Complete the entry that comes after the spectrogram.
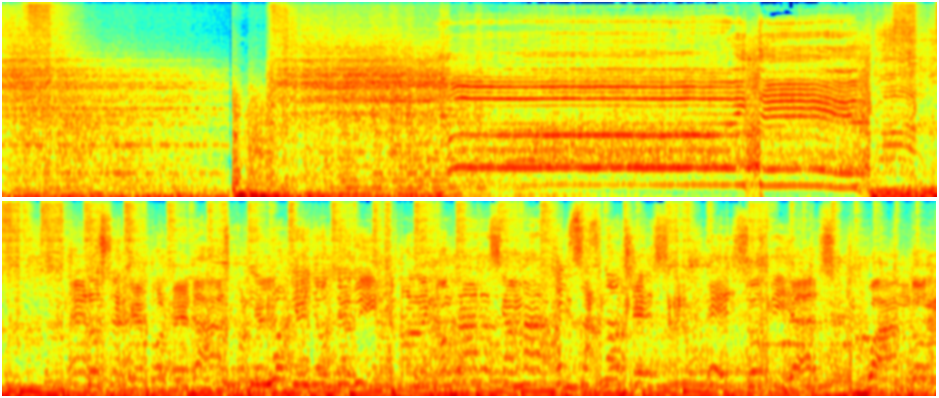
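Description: A loud, upbeat Mexican ska song, opening with sustained brassy chords that break into a fast, driving, choppy rhythm with busy percussion, filling the whole recording up close.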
